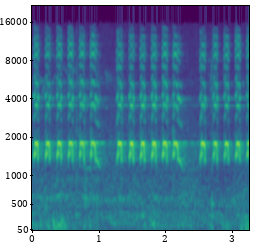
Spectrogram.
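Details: Hemprich's hornbill, filmed at Wollo University and near a home in Dessie, Ethiopia, calling and singing, gives three quick bursts of six or seven piping, slightly nasal notes, each under a second, over a quiet background.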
